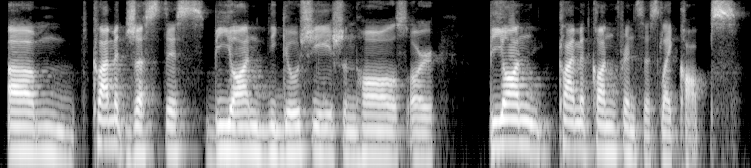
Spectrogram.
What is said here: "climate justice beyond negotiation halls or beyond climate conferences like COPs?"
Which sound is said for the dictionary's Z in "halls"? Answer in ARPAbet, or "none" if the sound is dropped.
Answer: S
